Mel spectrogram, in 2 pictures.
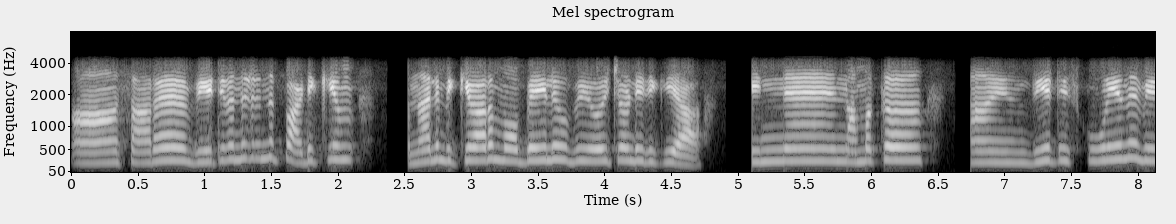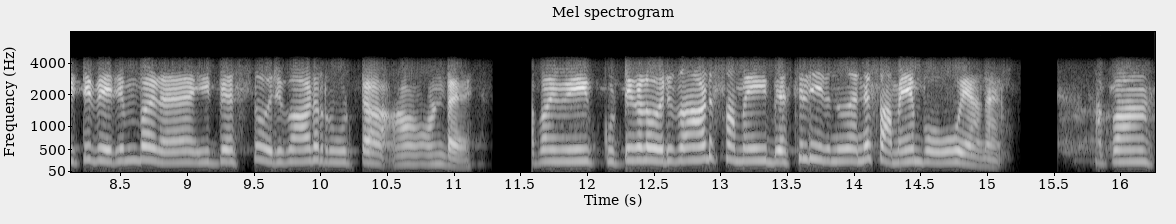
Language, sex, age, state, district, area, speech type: Malayalam, female, 45-60, Kerala, Alappuzha, rural, conversation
